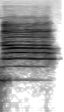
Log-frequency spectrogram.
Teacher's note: ये ध्वनि हमारी कहाँ से निकल रही है, नाक के माध्यम से निकल रही है, तो इसका उच्चारण स्थान हमारा हो जाएगा नासिका।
